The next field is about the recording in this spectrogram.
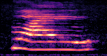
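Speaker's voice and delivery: high meow with rolled R; mrreow. Shown as a demonstration. Demonstrating the mreow, sadder high cat sound. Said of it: "pronounce the R more".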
